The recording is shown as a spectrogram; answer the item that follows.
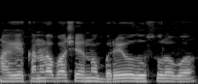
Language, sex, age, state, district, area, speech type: Kannada, male, 18-30, Karnataka, Koppal, rural, spontaneous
